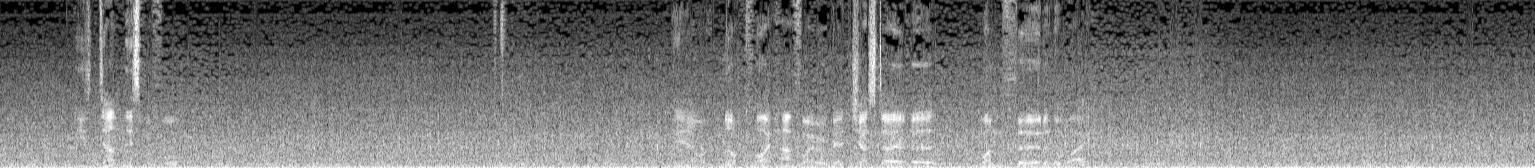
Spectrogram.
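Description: A truck engine rumbles steadily.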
